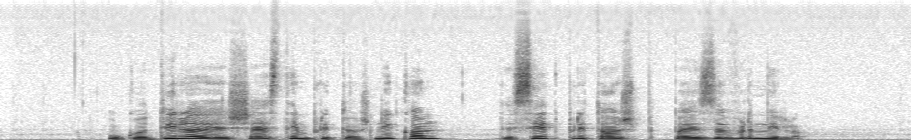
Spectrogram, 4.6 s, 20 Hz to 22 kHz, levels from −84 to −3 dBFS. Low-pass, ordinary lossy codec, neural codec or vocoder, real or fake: none; none; vocoder, 44.1 kHz, 128 mel bands every 512 samples, BigVGAN v2; fake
